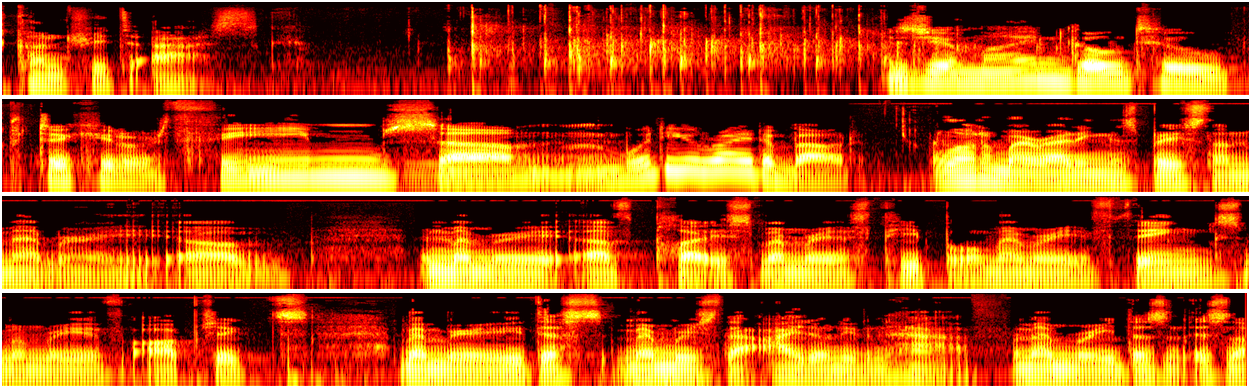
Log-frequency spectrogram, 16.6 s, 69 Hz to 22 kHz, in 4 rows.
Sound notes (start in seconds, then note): 3.7 applause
